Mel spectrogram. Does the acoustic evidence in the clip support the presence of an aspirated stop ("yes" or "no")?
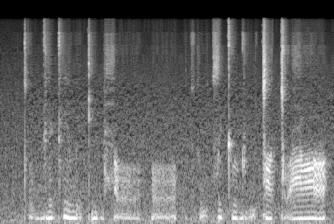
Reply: yes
